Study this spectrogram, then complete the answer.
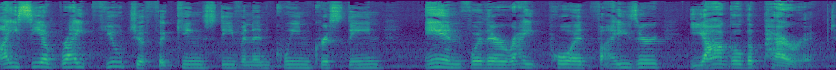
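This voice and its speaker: Over clear background noise, a female-sounding put-on character voice talks at a fairly slow pace and a middle pitch. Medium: read story. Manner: chattering.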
